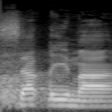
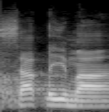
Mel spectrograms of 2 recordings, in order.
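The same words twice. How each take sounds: The two takes are said the same way.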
